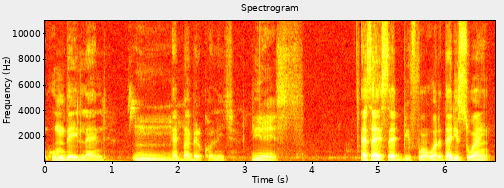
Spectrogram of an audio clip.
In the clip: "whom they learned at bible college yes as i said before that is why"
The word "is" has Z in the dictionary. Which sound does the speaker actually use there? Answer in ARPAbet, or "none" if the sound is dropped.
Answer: S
